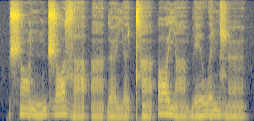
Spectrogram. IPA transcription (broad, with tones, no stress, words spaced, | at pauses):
ʃɔ̃˦˨ɲnd͡ʒɔ˦za˨ ʔã˨ɗœ˨jə˨ cʰã˨ʔɔ˦jã˨ be˨˦wə˦ɲɮœ̃˧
